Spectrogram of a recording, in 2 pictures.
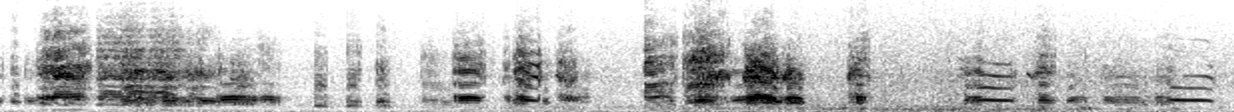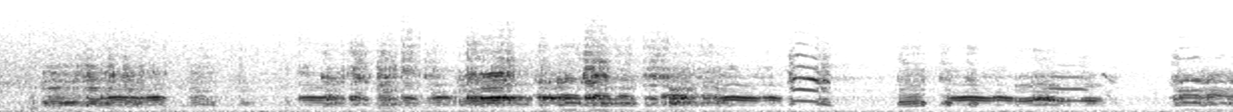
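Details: Greylag goose recorded in the wild: dense bursts of loud, nasal honks with rich harmonics, repeated in rapid overlapping series, some rising, fading slightly toward the end with short pauses between groups of calls.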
